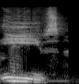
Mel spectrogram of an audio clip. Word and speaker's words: Yves: yeah everyone is his is yves it's actually pronounced eves right but but you can pronounce wise eaves as well um so so yeah but i'm i'm a stupid american so he's his name is eves guillermo yeah i thought you're gonna say galermo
